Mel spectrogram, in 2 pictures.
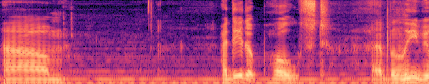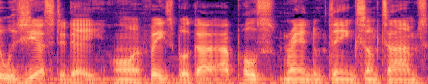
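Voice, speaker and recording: In an American accent, this speaker talks at a fairly slow pace with lively intonation, very even loudness and long, frequent pauses, against noticeable background noise. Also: man, very deep, low pitch for a man. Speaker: vlogger. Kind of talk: casual monologue.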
